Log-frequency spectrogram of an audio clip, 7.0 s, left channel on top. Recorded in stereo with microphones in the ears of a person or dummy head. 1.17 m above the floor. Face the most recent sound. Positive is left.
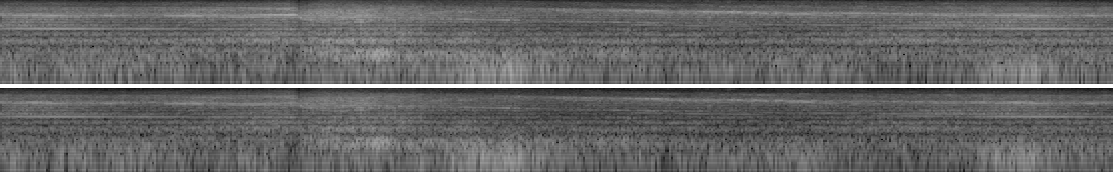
turn(degrees=15)  # may be behind; listen again after turning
